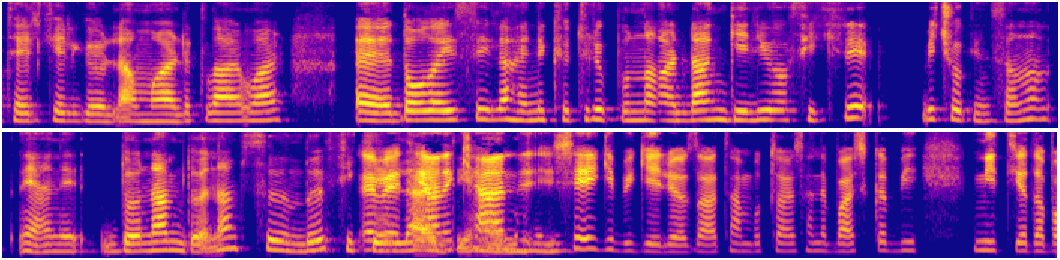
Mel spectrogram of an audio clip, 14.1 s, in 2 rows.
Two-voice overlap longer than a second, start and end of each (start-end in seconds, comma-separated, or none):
9.4-10.8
